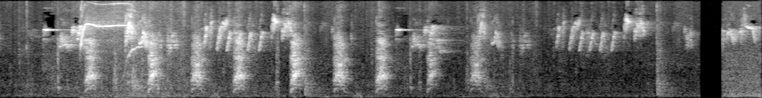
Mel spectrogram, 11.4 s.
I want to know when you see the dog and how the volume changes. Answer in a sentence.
The dog can be heard from 1.3 to 7.3 s, getting quieter.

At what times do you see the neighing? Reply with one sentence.
The neighing can be heard from 1.2 to 2.2 s.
